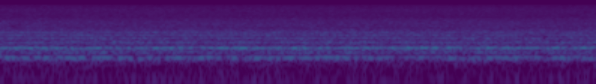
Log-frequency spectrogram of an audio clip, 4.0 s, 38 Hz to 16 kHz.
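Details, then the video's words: A foraging honey bee colony on linden nectar, recorded 3 June, gives an unbroken, level buzzing hum with steady layered tones from start to end. "alveare api durante la raccolta del nettare miele di tiglio 3 giugno"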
